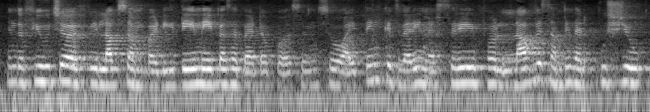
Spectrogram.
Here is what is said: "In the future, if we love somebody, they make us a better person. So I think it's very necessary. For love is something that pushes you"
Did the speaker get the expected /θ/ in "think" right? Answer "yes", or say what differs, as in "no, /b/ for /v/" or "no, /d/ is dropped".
no, /t/ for /θ/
